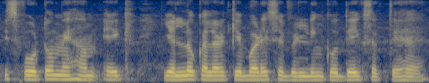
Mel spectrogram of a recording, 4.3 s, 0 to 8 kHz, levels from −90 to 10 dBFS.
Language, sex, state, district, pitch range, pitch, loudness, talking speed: Hindi, male, Arunachal Pradesh, Lower Dibang Valley, 130-145 Hz, 140 Hz, -16 LUFS, 210 wpm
